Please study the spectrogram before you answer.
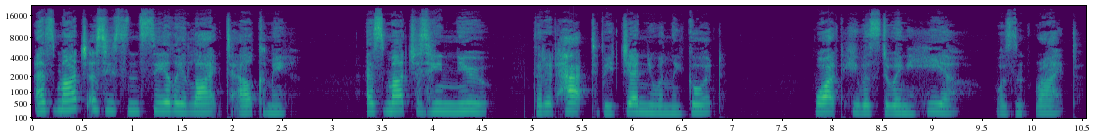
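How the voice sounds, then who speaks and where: A woman narrates prose fiction in a fairly high voice. She reads from a script in audiobook style, as the storyteller of a fan fiction recording. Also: steady tone, a little slow, a bit bright.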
